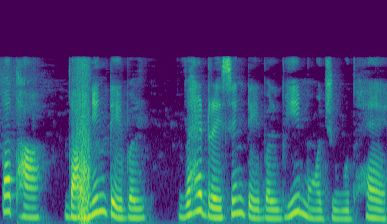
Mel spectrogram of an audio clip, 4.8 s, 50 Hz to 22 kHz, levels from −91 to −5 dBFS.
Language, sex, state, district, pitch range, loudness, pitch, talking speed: Hindi, female, Madhya Pradesh, Katni, 160-220 Hz, -20 LUFS, 175 Hz, 110 wpm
